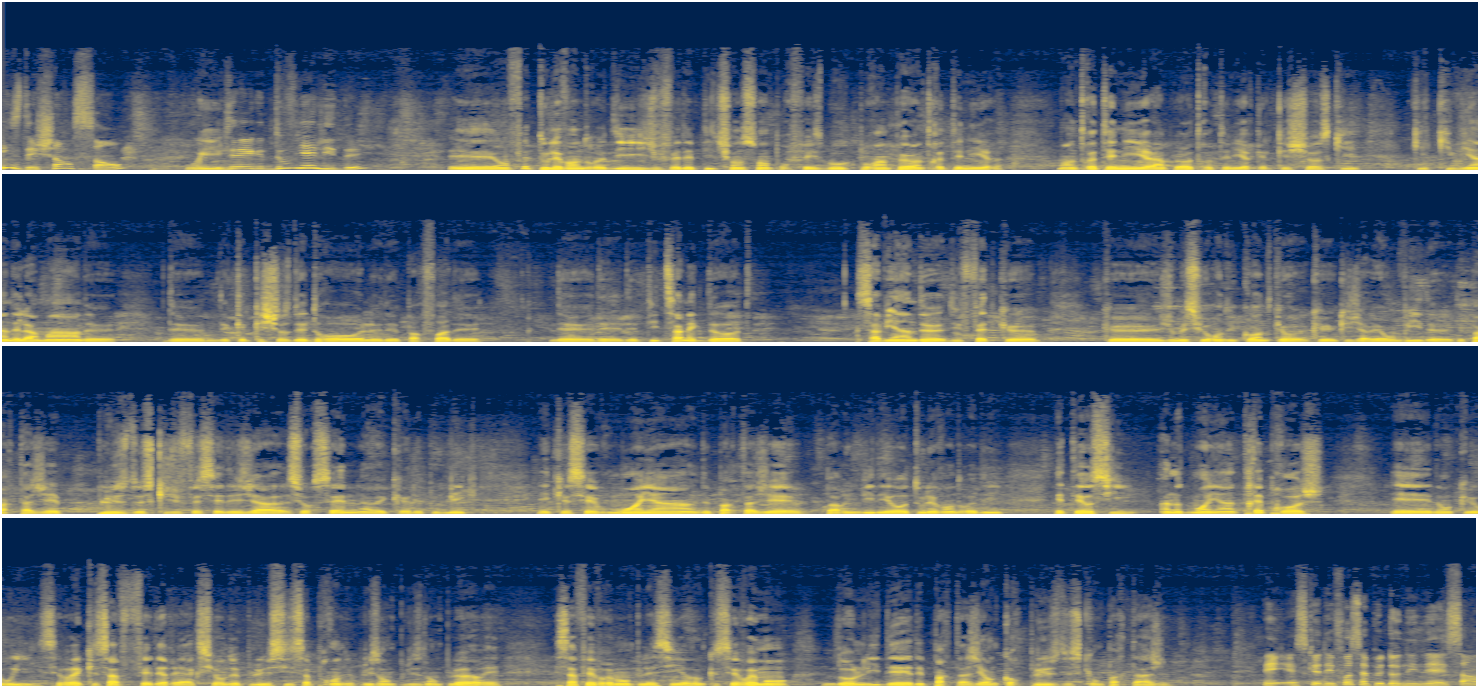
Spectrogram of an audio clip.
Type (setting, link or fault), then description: setting, busy venue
